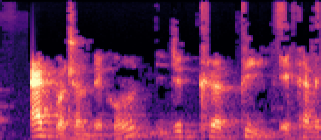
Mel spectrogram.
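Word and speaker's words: জিঘ্রতি: জিগাতহ একবচন দেখুন জিগ্রাতি এখানে কি বিসর্গ আছে বিসর্গ নেই তো কাজেই এখানে হকারের কোন উচ্চারণ আসবে না তো জাস্ট জিগ্র জিগতা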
